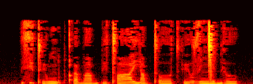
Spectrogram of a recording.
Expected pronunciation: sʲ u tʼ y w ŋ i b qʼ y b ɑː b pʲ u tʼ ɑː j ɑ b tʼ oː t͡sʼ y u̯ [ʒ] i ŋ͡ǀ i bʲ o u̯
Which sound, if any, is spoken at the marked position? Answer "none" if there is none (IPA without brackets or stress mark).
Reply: z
